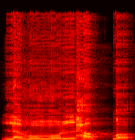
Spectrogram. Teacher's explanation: الحق، قاف حروف مستعلیہ پر پڑھیں گے، وف کی صورت میں قاف ساکن پڑھا جائے گا اور قاف ساکن پر قلقلہ بھی کرنا ہے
